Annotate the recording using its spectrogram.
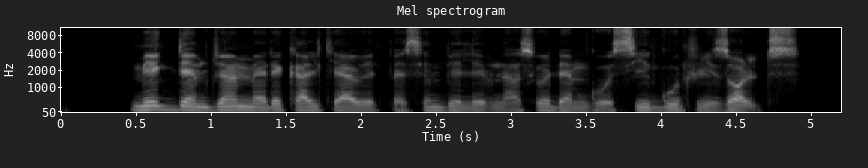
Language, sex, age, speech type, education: Nigerian Pidgin, male, 30-45, spontaneous, tertiary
